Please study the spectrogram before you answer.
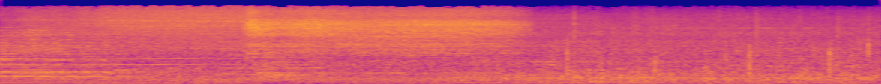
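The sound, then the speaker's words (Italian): A train departs from a station with a steady, loud rumble and a hiss of rolling wheels throughout, with no voices. “Informiamo i signori viaggiatori che il treno ripartirà tra poco. Il treno va.”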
